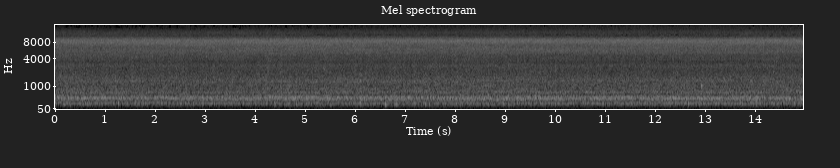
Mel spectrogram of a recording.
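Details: On a hot day, Japanese honey bees keep up their fanning behaviour, producing a long, unwavering buzz: a steady low hum layered under a broad hissing wash that never pauses.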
